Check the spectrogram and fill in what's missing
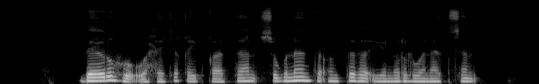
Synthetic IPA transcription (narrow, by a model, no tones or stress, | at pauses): bɛːɾʊɦʊwʔɑ̰ħɑjkʰɐqɑjbqɑːt̪ʰaːnsʊɡnaːnt̪ʰɐ̰ʕʊnt̪ʰɐðɐʔḭjɞnɔɾɐlwɐnaːɡsɐn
